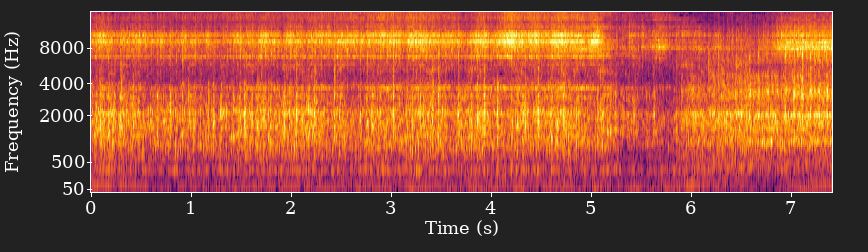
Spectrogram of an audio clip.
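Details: Opel Astra F 1.4 8v Si C14SE revving: loose, uneven metallic rattling, louder with revs, seeming to come from the lower engine; a damaged coolant pump was the cause, and the engine ran quietly after replacement.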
